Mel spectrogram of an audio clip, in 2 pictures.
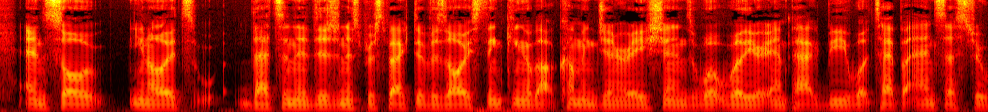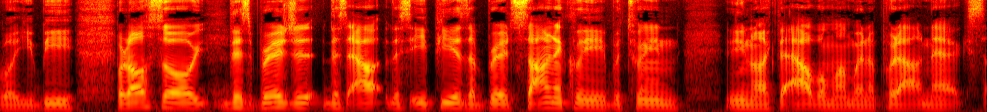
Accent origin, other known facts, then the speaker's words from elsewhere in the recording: South Dakota, United States; I was born and raised in South Dakota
